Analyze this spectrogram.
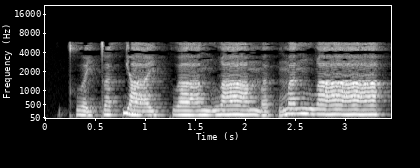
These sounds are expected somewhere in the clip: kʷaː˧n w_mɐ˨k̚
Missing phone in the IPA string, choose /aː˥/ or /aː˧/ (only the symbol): aː˧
